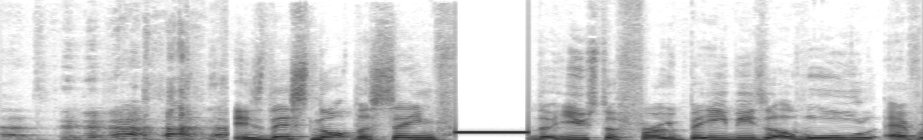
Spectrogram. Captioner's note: beep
